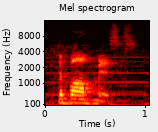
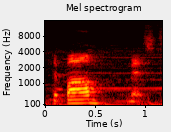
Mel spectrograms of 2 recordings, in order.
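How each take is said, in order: Both takes have the same delivery.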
